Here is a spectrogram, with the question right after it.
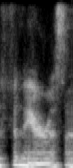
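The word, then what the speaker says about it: Fanaras: So again, my name is Linda Fanaris. I like to spell it because it's always misspelled, but it's F as in Frank, A-N-A-R-A-S.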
